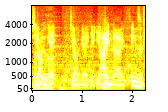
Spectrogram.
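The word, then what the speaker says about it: Jiange: Why do you keep calling it Gay? Rude. Isn't that how it's pronounced? G. John G. I'm thinking like Dice Warriors 4, that's what they called it, and that's where most of my pronunciation of the series comes from. It's Jiangge.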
